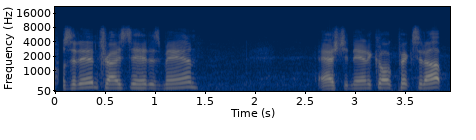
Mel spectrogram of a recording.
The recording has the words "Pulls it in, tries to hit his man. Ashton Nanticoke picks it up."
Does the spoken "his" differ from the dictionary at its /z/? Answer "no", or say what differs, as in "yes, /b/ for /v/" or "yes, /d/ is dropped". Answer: no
